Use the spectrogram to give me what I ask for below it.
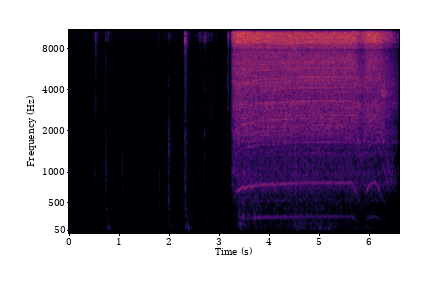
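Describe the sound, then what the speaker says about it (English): Small screws being backed out of the side plate of an RC car chassis with a powered driver: a few light clicks and taps, then a steady, loud whirring spin for about three seconds that dips briefly before stopping. "while I've got this driver, I'm going to go ahead and pop out the screws for this last little side plate"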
